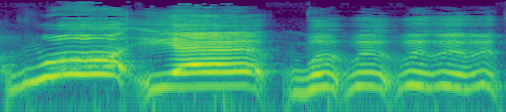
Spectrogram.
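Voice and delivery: imitating a thrilled kid, high-pitched whoops; hyped-up mock celebration; excited cheering. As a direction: whoop it up as the girl showing off. Acts out girl celebrating new outfit.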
